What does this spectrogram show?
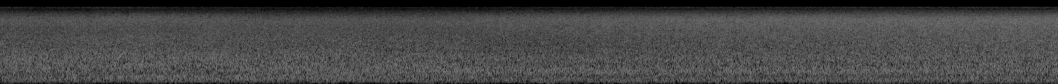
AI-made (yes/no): no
